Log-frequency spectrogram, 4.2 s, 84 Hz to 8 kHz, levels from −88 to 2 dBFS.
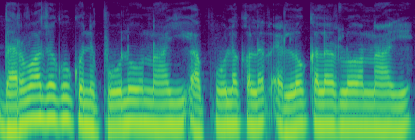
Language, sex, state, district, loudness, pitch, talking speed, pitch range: Telugu, male, Telangana, Mahabubabad, -16 LUFS, 135 Hz, 160 wpm, 130-145 Hz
